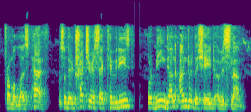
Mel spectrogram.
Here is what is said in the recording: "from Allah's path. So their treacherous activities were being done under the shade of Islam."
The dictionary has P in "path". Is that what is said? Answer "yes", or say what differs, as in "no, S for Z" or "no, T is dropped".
yes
